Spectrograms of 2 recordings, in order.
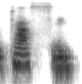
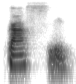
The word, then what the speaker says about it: ghastly: the word ghastly, but the G makes the sound, the H is silent.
